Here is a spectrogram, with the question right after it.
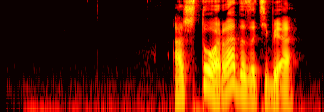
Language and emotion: Russian, positive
